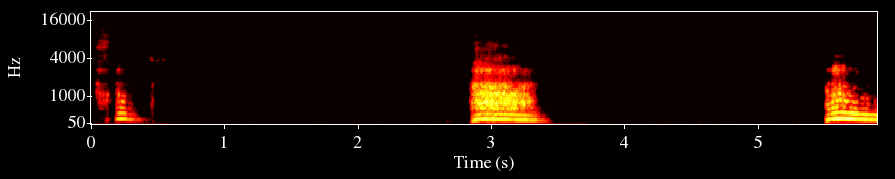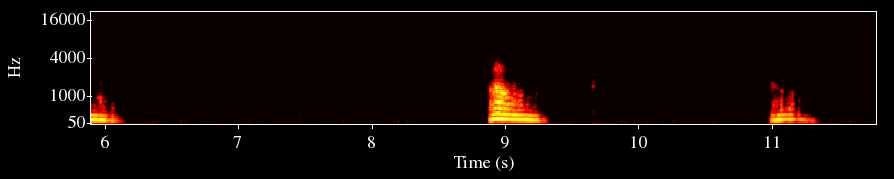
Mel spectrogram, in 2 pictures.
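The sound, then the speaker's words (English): Voiced, open-mouthed exhales during a group breathing exercise: about five short, breathy 'haa' sounds spaced a few seconds apart, separated by silence. “Big deep breath, guys. Everyone wide open mouth. R and ha.”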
